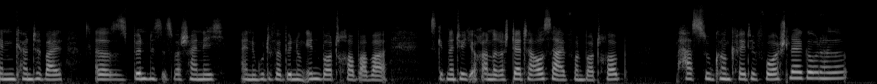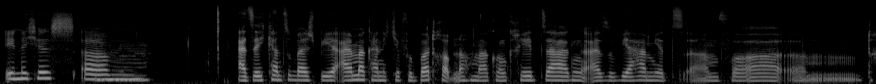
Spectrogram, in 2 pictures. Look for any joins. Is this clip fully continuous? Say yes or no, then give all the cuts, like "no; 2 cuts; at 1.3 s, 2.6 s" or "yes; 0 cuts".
yes; 0 cuts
